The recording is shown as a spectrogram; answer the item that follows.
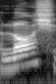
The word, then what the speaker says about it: Lorch: But if you would go to a Lorch dealership, and that is how you pronounce that brand name, and would look for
